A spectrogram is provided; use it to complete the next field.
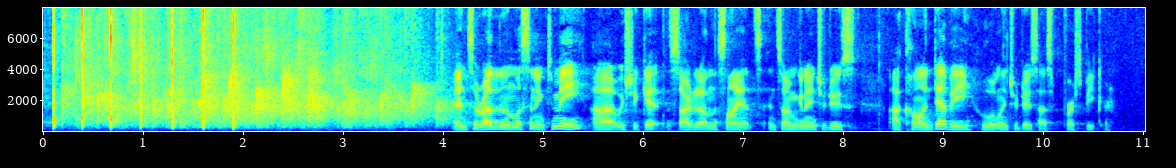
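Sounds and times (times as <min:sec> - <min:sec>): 
audience applause: 0:00.0 - 0:04.1
speech: 0:04.1 - 0:10.8.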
